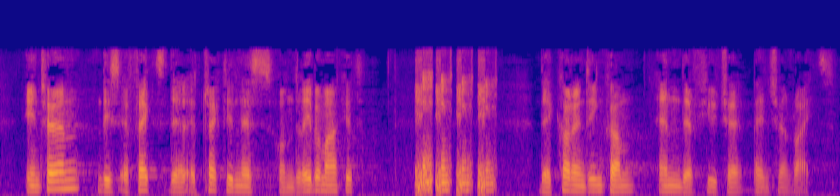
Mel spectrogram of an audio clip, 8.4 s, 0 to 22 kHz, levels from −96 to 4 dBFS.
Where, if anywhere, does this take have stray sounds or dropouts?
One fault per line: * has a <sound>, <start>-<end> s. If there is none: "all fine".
* has a laugh, 4.1-5.0 s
